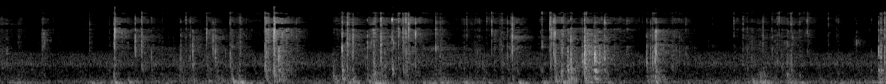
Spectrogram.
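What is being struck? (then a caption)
Painted soap bar carved with a small metal knife. A small metal knife carves and scrapes flakes from a solid, hand-sized bar of soap painted silver, held in one hand with yellow-painted nails. Crisp, bright scraping and cutting strokes come in irregular bursts of short, dry clicks with little low end, as flakes peel off the surface.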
